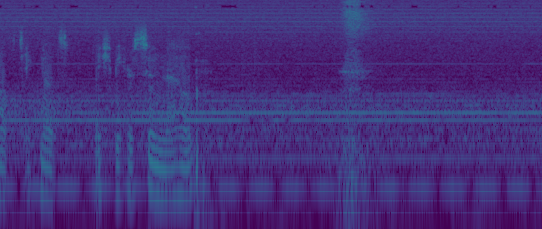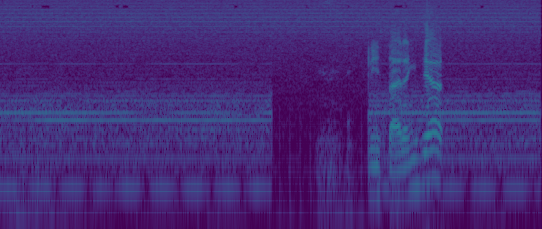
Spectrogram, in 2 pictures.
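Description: A man speaks in short bursts, heard through a microphone.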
